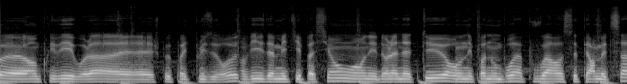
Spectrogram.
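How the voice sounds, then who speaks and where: A normal speaking voice, fairly quick and fairly even in intonation. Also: man. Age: 20s. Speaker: sheep farmer. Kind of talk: interview testimony.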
